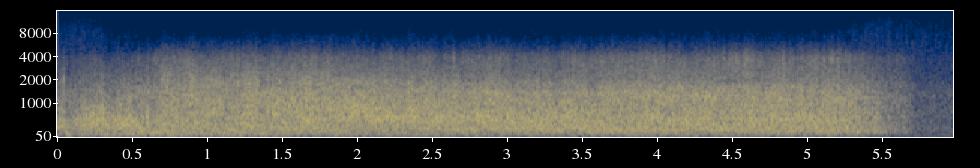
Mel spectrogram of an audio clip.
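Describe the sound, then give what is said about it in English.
Pinpoint bombing strikes one of the last bridges between the invasion coast and Paris: a loud, continuous rumbling roar of explosions runs unbroken for about five seconds, then drops away sharply. “Here is real pinpoint bombing. One of the last bridges between the invasion coast and Paris gets it.”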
